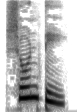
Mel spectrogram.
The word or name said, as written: ಶುಂಠಿ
